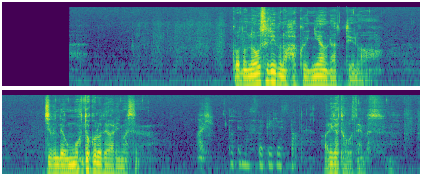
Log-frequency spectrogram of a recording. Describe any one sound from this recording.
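A young man speaks calmly and warmly close to a microphone.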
